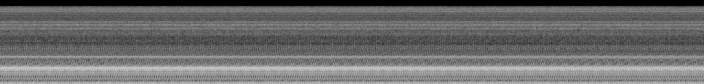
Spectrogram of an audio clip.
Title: Suono aerosol con luce azzurra e lampada al sale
